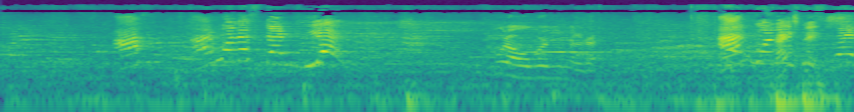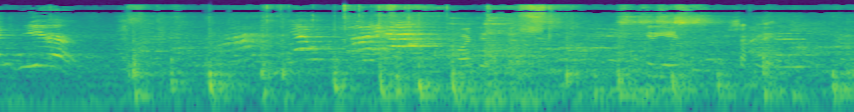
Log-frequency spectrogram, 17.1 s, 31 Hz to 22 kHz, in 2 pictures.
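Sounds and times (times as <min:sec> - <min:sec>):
children shouting and chattering: 0:00.0 - 0:17.0.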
